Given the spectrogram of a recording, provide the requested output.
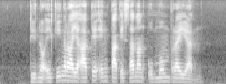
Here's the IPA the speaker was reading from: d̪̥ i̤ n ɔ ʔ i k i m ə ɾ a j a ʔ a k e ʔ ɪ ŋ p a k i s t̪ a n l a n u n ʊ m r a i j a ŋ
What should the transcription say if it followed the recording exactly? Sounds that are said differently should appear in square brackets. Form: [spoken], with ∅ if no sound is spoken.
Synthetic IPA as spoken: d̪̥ i̤ n ɔ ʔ i k i [ŋ] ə ɾ a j a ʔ a k e ʔ ɪ ŋ p a k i s t̪ a n l a n u [m] ʊ m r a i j a [n]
